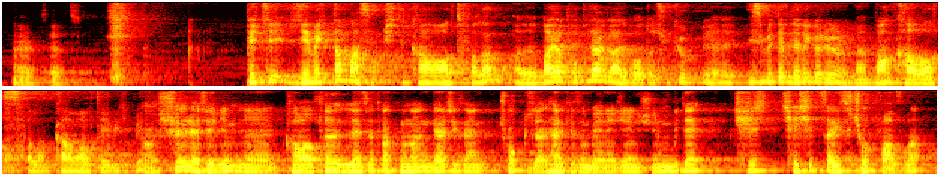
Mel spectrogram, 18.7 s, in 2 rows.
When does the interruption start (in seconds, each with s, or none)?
none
